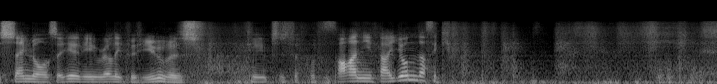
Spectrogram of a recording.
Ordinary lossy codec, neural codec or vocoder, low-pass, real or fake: none; codec, 16 kHz, 0.3 kbps, FocalCodec; none; fake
